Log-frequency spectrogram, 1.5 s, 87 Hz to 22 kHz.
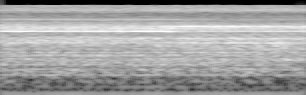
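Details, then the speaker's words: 2014 Nissan Altima at idle right after serpentine belt replacement: short, steady, even idle with a smooth hiss and no squeal, chirp or slap; new belt running true and still on all its pulleys. "Alright, let's see how that belt is working pretty good. That means it ain't off nowhere."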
